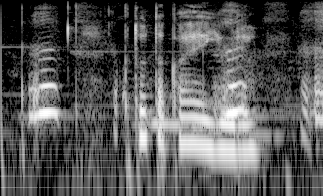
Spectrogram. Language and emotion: Russian, neutral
